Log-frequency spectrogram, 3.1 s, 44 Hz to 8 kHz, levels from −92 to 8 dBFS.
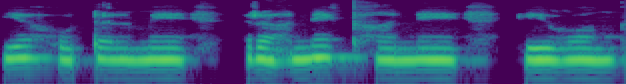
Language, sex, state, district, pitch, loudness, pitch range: Hindi, female, Bihar, Lakhisarai, 200 Hz, -24 LUFS, 200-215 Hz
